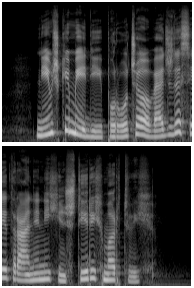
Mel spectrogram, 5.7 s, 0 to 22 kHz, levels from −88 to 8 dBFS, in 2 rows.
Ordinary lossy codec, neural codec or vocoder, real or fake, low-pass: none; none; real; 19.8 kHz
